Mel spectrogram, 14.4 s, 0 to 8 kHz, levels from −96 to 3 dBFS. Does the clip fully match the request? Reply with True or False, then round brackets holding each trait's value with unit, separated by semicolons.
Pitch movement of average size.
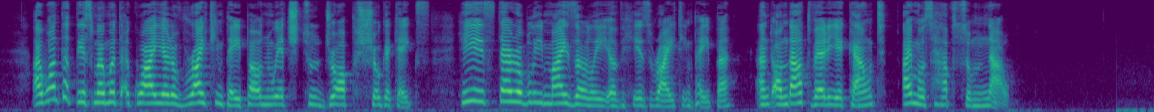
True (5.0 semitones)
